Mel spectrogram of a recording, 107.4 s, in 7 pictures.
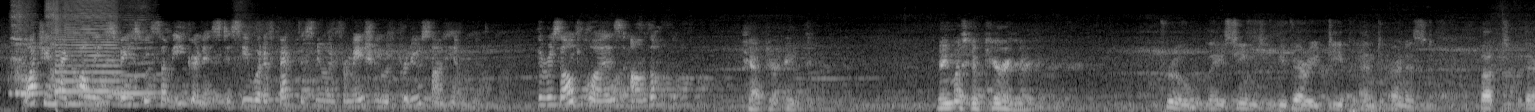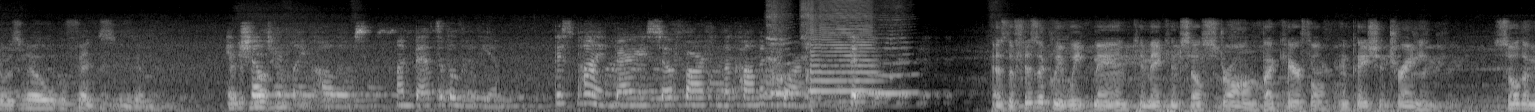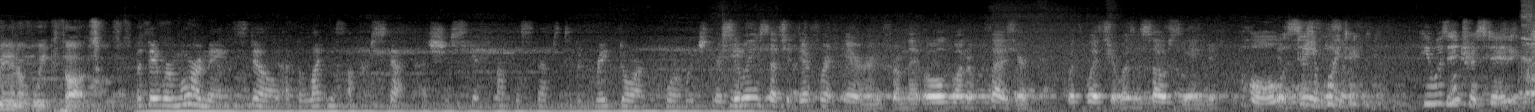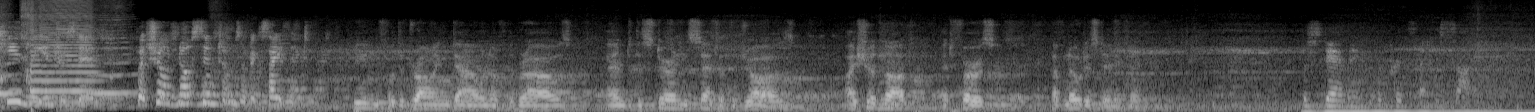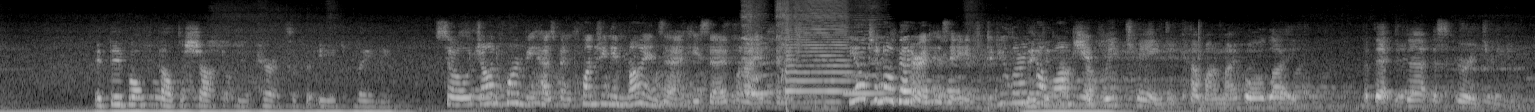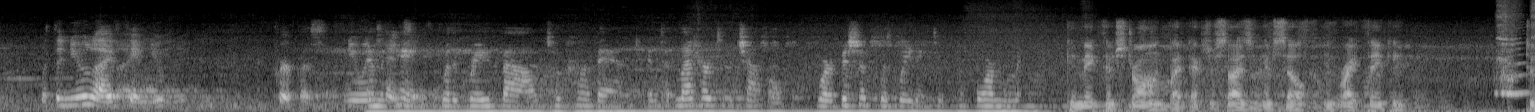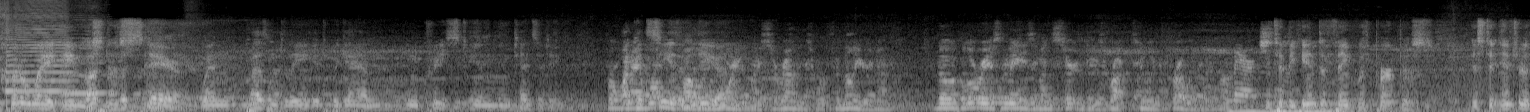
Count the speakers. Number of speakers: seven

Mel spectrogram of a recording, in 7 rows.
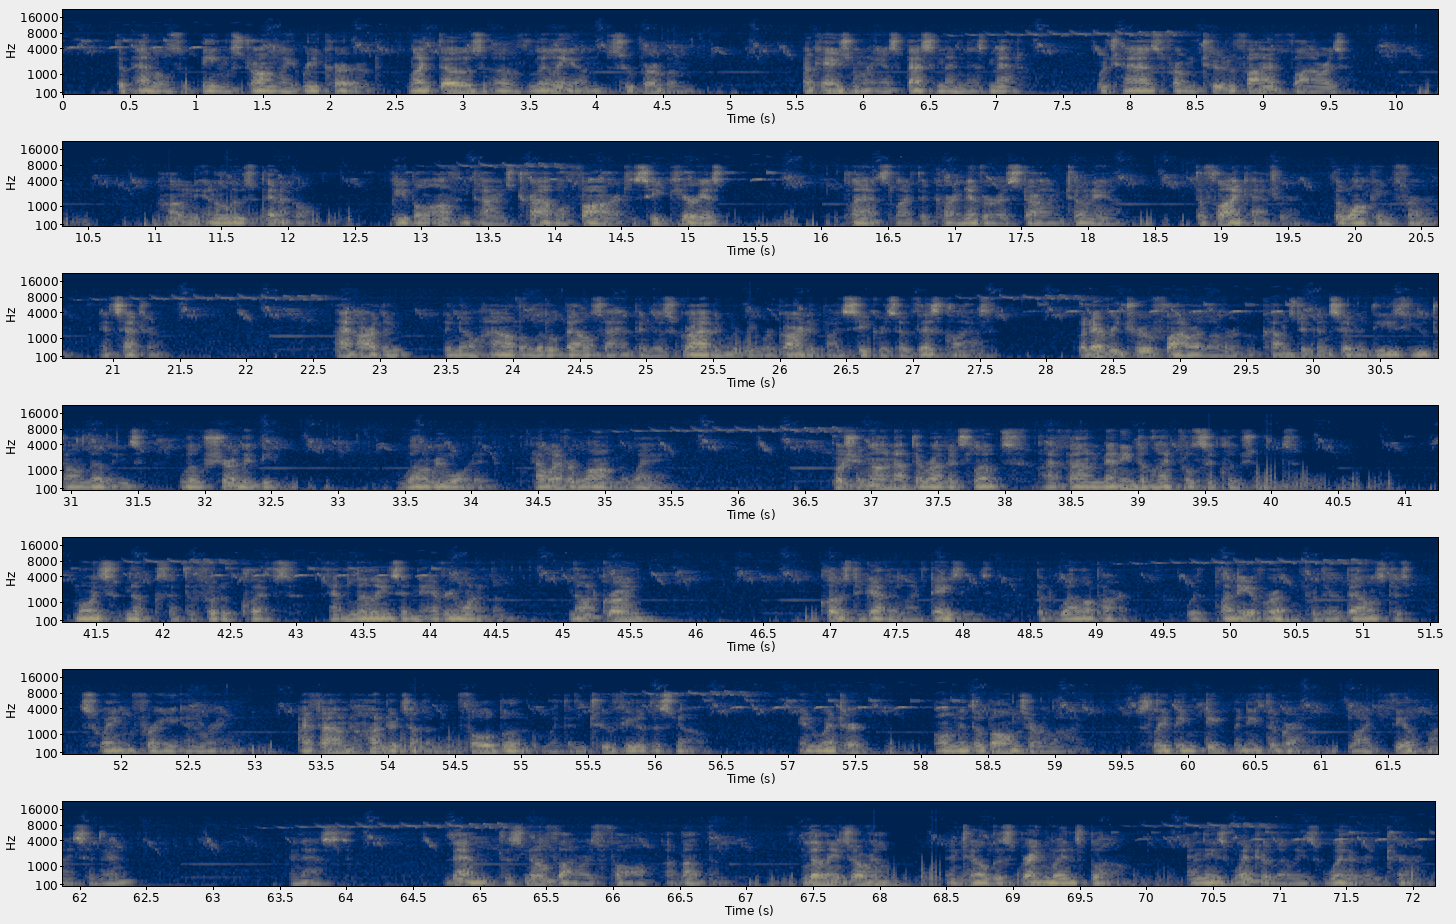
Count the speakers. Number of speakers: one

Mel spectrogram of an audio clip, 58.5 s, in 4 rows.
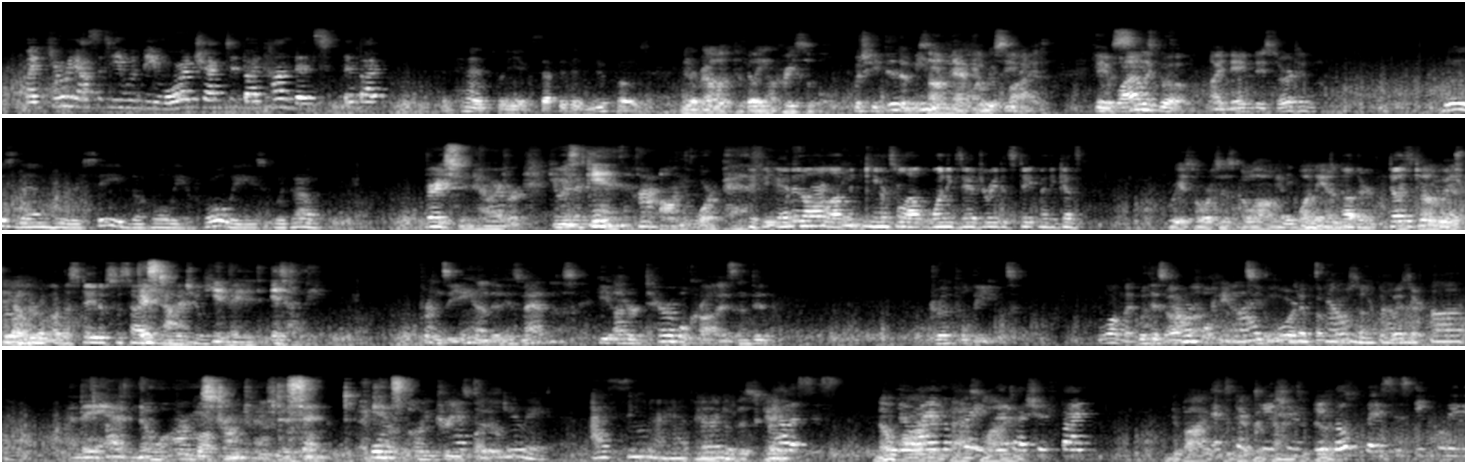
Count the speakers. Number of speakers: nine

